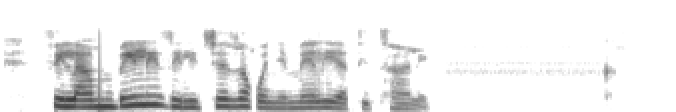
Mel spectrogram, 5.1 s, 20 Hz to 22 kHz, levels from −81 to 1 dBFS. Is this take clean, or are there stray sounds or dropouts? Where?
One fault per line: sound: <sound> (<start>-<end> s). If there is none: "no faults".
no faults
